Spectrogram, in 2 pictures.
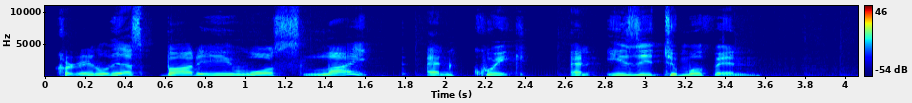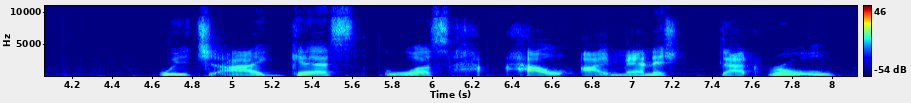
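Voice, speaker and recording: A woman doing a let's play, reading a visual novel aloud with expressive delivery, casual reacting asides and the occasional stumble over words. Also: fairly low pitch, unhurried, dry recording, faint music behind.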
